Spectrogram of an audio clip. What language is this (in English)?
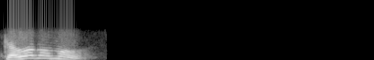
Dogri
